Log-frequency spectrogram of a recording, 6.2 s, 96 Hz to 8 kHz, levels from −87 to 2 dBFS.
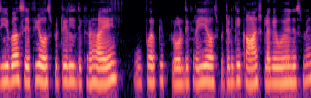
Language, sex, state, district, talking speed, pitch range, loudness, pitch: Hindi, female, Uttar Pradesh, Jyotiba Phule Nagar, 180 wpm, 195-210 Hz, -17 LUFS, 200 Hz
